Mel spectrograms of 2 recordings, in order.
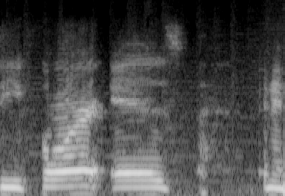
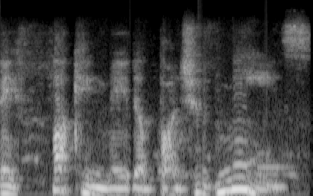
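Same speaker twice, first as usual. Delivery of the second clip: frustrated, quiet mutter under breath. Voicing a visibly frustrated fighter reacting to copies of himself: Kalam muttering under his breath. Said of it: "hear him under his breath be like".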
